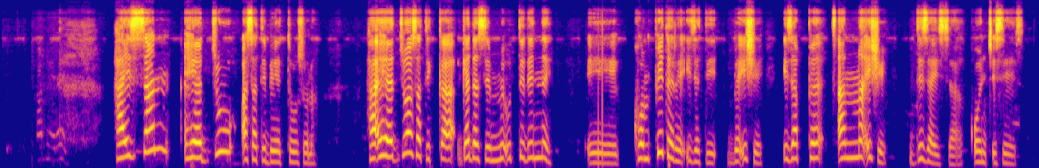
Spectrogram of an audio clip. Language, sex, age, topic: Gamo, female, 25-35, government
